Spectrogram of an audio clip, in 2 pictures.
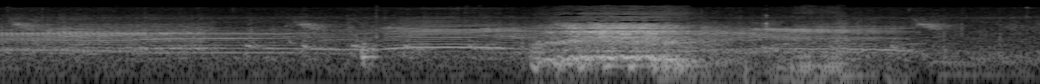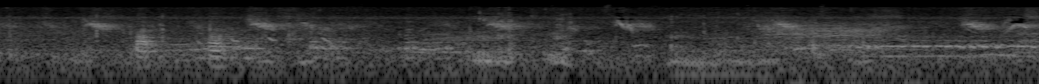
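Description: Farm animals calling: pitched calls with a wavering pitch over the first few seconds, then a loud rough burst about three seconds in, followed by fainter scattered short chirps.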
